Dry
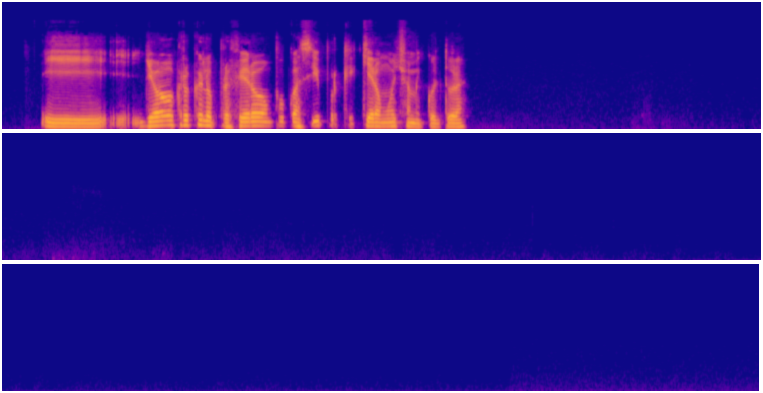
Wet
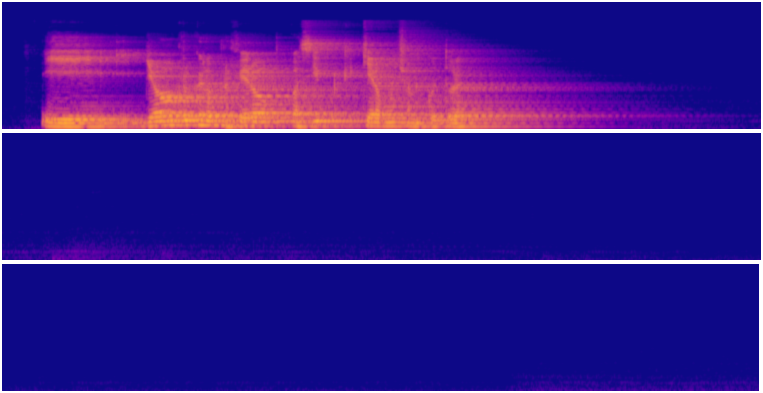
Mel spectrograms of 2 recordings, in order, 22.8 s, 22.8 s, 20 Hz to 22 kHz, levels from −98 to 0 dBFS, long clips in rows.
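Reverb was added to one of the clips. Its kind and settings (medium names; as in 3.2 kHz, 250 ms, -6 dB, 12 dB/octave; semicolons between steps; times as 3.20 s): FDN reverb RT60 2.6 s, low-frequency decay 0.8×, high-frequency decay 0.6×, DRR 0 dB; trim -6 dB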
